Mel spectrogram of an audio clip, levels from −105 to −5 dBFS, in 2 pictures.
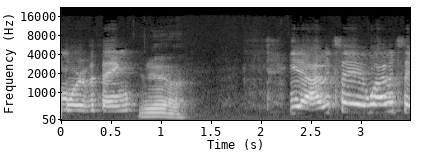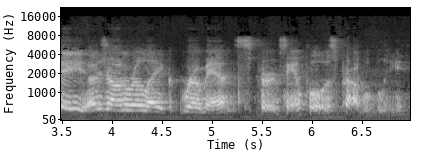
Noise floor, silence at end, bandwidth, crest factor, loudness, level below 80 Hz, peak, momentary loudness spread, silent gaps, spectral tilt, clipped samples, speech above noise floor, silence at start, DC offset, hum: -59 dBFS; 0.05 s; 11.5 kHz; 14 dB; -25 LUFS; -70 dBFS; -12 dBFS; 8 LU; none; -4 dB/octave; under 0.1%; 33 dB; 0 s; under 0.1%; none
